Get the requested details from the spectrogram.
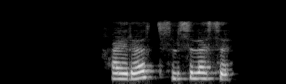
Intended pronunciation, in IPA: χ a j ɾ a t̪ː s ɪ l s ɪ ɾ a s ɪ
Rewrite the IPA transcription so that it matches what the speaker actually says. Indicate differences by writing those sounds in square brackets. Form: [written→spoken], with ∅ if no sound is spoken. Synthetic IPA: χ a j ɾ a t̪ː s ɪ l s ɪ [ɾ→l] a s ɪ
